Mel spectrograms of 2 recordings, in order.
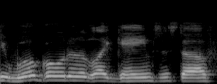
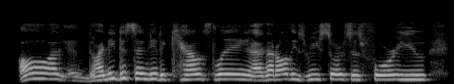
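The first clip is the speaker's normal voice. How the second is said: acted high, frantic, flustered man flipping out; 6 semitones higher than usual. Retelling finding out about the pregnancy at the doctor's office: imitating a man freaking out. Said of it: "literally freaking out".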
